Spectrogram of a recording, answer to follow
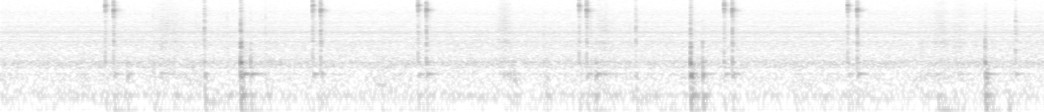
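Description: Faint, irregular clicks of a computer mouse button, about a dozen over the span, several coming in quick pairs, over near-silent room tone.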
